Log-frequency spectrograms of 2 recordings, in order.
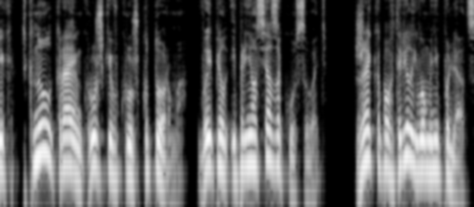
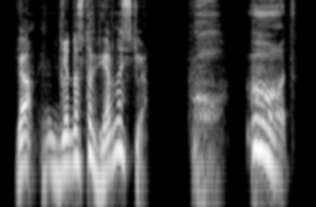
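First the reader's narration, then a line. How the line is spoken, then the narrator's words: Exhaled while chewing. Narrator (Russian): Выдохнул, проживав Игрик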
